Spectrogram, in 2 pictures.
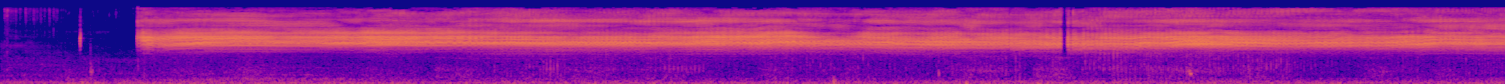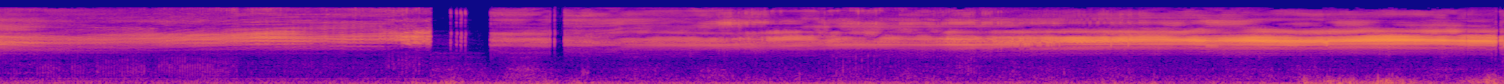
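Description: Chorus of cicadas buzzing, a loud, high, steady drone. It starts about a second and a half in and breaks off briefly twice about two-thirds of the way through.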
